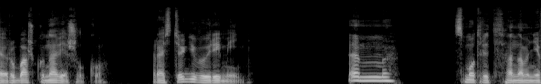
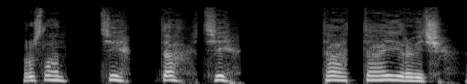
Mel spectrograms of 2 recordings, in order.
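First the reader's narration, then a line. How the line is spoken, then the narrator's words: Stammering. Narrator (Russian): Запинается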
